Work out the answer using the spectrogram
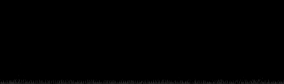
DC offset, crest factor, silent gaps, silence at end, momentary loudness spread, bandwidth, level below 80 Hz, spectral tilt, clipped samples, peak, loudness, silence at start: under 0.1%; 10 dB; none; 0 s; 1 LU; 6 kHz; -68 dBFS; -7 dB/octave; under 0.1%; -58 dBFS; -70 LUFS; 0 s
